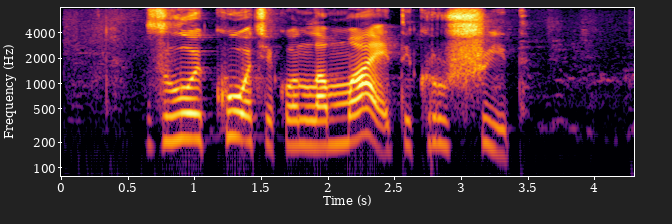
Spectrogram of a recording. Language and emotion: Russian, angry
